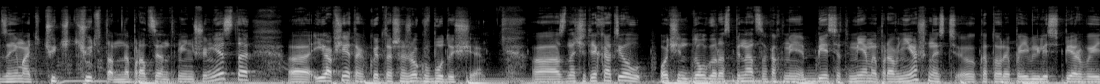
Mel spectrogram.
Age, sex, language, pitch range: 20-39, male, Russian, 120-145 Hz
